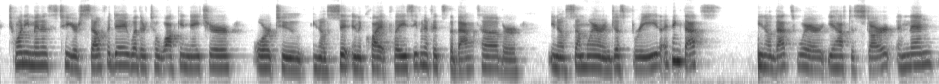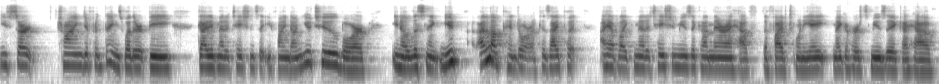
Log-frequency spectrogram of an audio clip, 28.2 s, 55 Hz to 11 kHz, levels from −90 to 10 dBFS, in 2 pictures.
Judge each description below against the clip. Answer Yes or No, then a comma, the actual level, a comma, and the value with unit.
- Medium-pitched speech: Yes, medium, 160 Hz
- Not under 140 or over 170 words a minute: No, average, 185 wpm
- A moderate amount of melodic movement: Yes, average, 3.1 semitones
